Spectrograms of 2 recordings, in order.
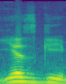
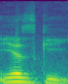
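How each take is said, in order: Both takes have the same delivery.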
